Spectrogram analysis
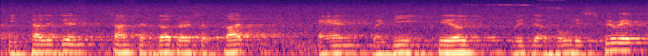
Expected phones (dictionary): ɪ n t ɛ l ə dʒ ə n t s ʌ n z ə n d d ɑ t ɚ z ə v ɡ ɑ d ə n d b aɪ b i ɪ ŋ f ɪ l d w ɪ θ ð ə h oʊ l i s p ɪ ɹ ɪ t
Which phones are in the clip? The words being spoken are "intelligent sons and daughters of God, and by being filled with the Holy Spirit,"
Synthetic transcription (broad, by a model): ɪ n t ɛ l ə dʒ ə n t s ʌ n s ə n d d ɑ t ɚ s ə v ɡ ɑ d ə n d b aɪ b i ɪ ŋ f ɪ l d w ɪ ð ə h oʊ l i s p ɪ ɹ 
